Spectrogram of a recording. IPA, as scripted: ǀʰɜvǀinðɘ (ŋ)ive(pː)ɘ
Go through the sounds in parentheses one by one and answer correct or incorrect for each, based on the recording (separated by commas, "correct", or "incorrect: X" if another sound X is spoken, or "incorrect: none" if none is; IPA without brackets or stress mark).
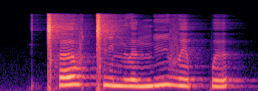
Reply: correct, correct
